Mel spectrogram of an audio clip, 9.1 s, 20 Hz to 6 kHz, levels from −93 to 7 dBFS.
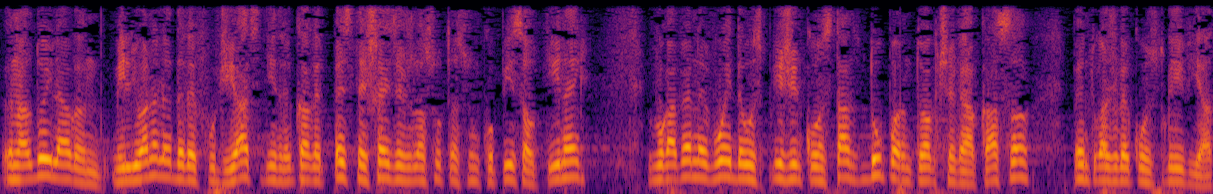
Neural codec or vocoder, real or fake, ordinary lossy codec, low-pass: none; real; none; 5.4 kHz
